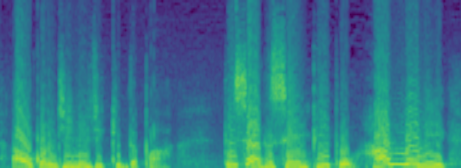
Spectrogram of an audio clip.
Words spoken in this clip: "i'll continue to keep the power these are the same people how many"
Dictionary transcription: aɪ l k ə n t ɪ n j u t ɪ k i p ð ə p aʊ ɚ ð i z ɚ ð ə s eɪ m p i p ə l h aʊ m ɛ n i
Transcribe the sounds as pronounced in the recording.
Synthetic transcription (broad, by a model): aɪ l k ə n t ɪ n j u t ɪ k i p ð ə p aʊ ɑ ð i s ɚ ð ə s eɪ m p i p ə l h aʊ m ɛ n i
